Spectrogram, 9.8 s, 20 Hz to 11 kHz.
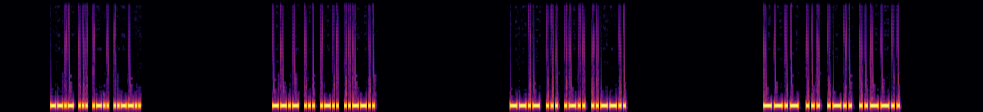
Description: Morse code, heard as a keyed tone, about 55 wpm, 700 Hz. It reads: QSL? QSL? QSL? QSL?
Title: Speed-Racing Q-Codes - 45wpm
